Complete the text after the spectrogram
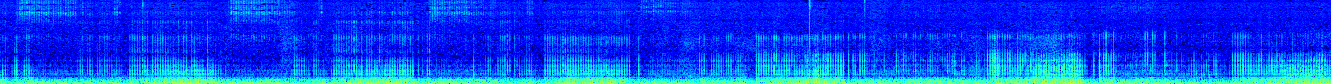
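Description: A domestic cat purrs steadily, a low rumbling vibration rising and falling with each breath.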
